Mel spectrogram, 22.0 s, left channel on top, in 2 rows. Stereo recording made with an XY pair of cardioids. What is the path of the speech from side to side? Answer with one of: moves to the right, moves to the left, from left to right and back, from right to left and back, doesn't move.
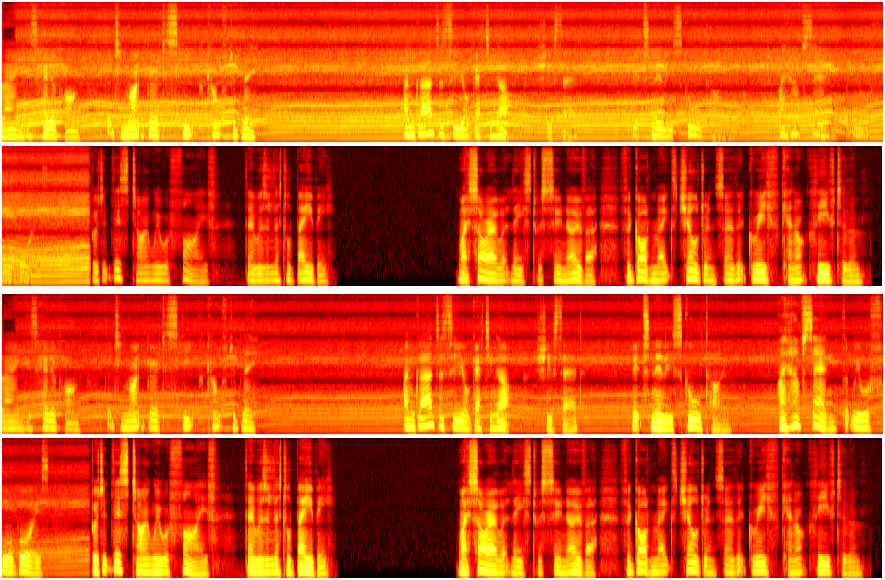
from left to right and back.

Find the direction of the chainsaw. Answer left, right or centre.
left.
